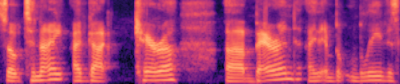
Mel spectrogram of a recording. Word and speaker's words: Behrend: getting into this so tonight I've got Cara Behrend I believe is how I pronounce the last name yeah you got it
